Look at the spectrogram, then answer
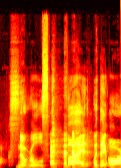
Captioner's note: laughs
